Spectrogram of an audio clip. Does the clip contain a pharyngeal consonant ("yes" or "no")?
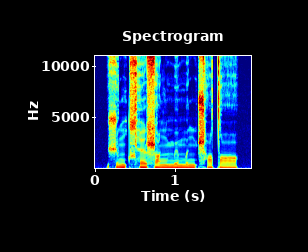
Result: no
